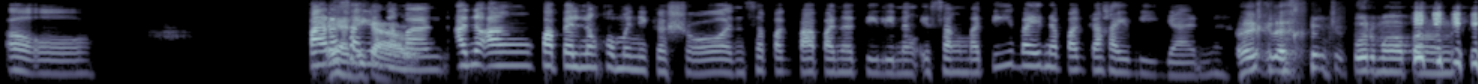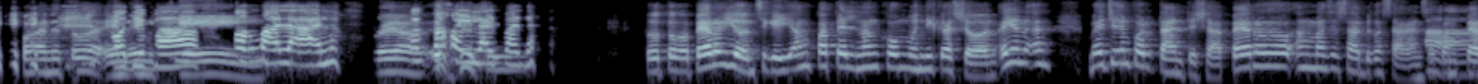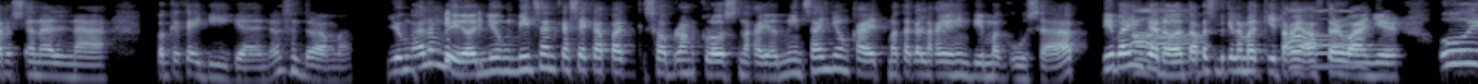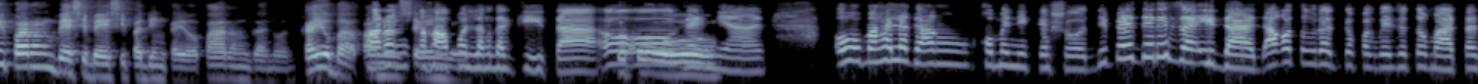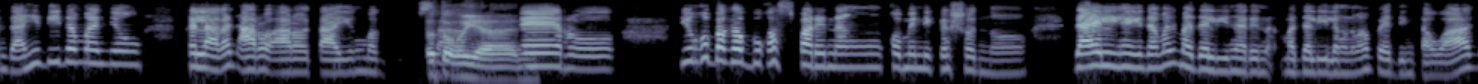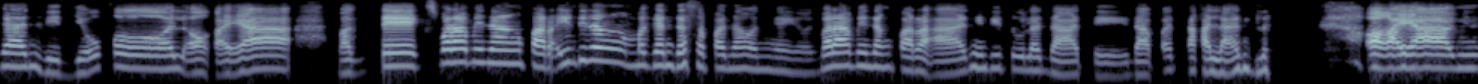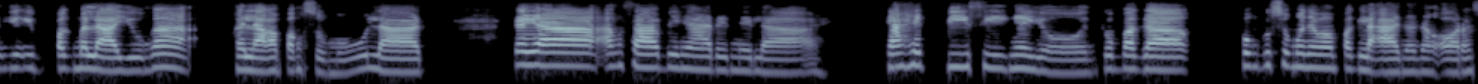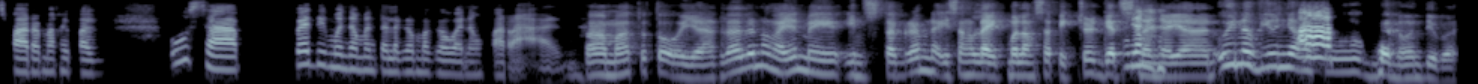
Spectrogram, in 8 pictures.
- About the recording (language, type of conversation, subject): Filipino, unstructured, Ano ang pinakamahalaga para sa iyo sa isang pagkakaibigan?
- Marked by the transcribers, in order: other background noise; laugh; other noise; laugh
